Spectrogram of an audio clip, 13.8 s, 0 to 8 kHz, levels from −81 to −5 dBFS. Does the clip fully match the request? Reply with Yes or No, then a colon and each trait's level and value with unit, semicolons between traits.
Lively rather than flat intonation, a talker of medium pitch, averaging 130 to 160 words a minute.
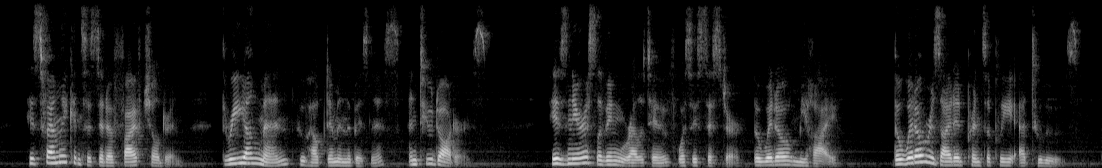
Yes: wide, 7.2 semitones; medium, 165 Hz; average, 150 wpm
